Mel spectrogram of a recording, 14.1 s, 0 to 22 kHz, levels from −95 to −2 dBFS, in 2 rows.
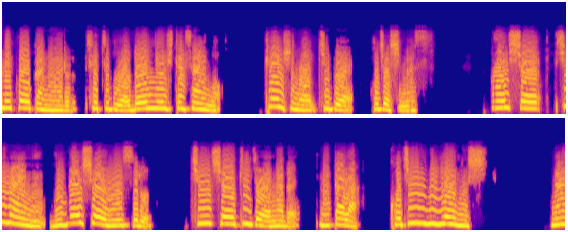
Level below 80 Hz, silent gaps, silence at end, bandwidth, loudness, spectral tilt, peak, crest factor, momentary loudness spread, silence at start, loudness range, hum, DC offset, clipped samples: -54 dBFS; 5.61-5.75 s, 5.87-5.92 s, 9.24-9.31 s, 13.57-13.82 s; 0 s; 8 kHz; -9 LUFS; -6 dB/octave; 0 dBFS; 8 dB; 7 LU; 0 s; 2 LU; none; under 0.1%; under 0.1%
